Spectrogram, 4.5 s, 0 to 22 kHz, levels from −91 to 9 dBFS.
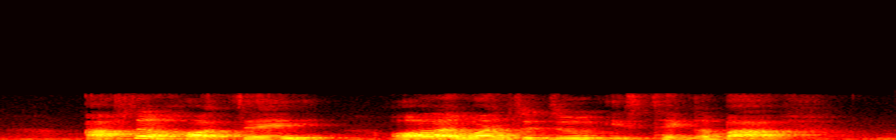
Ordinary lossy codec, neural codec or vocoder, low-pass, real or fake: AAC, 48 kbps; none; 7.2 kHz; real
